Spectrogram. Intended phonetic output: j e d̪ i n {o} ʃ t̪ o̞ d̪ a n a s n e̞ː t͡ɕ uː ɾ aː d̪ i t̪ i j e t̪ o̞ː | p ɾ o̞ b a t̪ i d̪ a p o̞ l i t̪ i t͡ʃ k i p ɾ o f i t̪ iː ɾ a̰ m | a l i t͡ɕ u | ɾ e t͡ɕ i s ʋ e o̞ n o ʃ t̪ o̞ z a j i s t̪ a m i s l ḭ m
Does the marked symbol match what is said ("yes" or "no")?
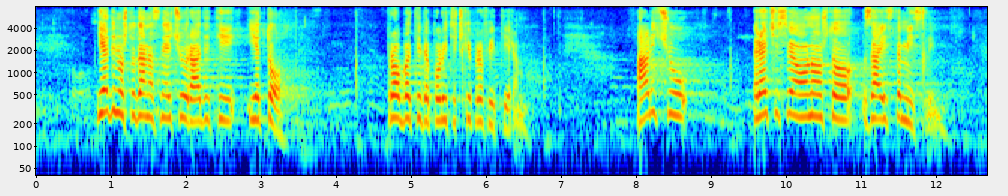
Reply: yes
